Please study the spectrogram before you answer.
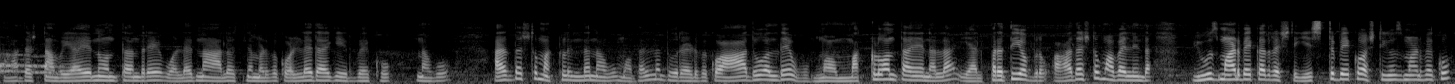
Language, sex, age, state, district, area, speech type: Kannada, female, 45-60, Karnataka, Mandya, urban, spontaneous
